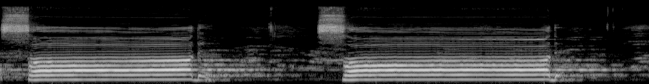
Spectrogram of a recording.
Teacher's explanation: सौद को ज़बान की नोक और दोनों दांतों के अंदरूनी किनारे से अदा करेंगे। ज़बान की नोक और दोनों दांतों के अंदरूनी किनारे से सौद को अदा करेंगे।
